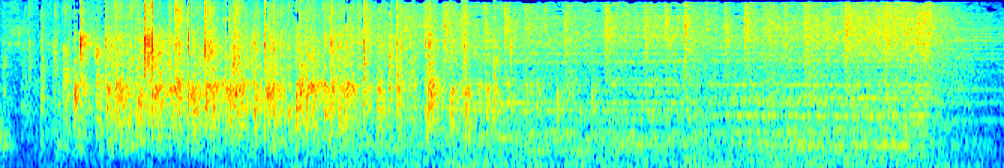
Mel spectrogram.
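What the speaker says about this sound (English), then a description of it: "Please join me in a round of applause for this award." A school board meeting audience breaks into applause, loud and steady for several seconds before thinning out, with some voices mixed in toward the end.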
